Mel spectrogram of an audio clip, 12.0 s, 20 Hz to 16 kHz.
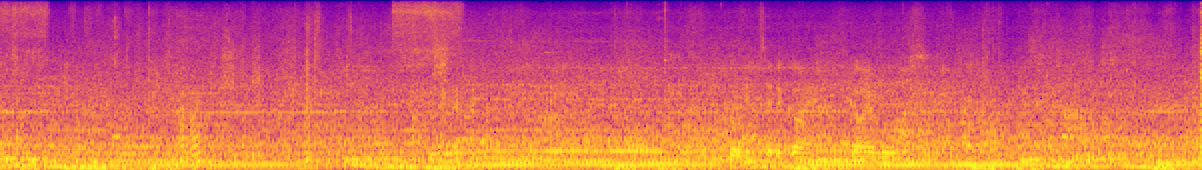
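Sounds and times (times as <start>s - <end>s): murmur of busy hall: 0.0s - 12.0s.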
